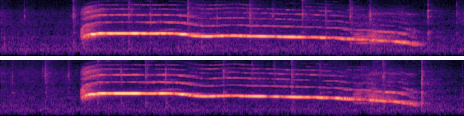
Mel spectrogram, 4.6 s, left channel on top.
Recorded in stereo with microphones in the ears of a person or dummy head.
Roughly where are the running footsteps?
I don't hear running footsteps.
